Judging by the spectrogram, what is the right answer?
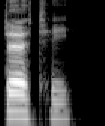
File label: "dirty", English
